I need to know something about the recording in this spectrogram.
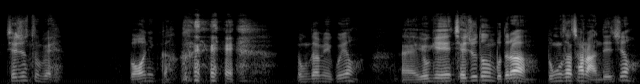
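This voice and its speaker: A man giving an exam-prep history lecture, constantly quizzing students with quick rhetorical questions and blunt, slangy asides. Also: on the high side, bright, forceful tone, dry recording.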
